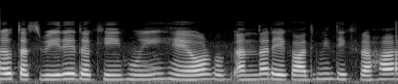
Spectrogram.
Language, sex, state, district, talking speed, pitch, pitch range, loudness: Hindi, female, Himachal Pradesh, Shimla, 150 wpm, 230 Hz, 220-245 Hz, -15 LUFS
